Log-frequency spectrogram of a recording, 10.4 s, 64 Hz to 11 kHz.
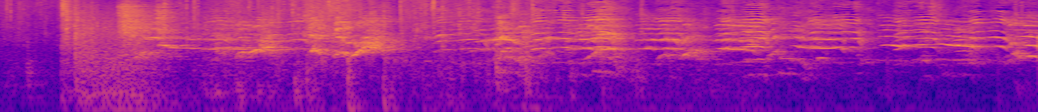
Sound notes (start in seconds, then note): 0.6 loud clattering; 0.7 woman screaming; 7.1 man shouting, indistinct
